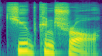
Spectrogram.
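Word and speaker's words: kubectl: They've officially stated that the correct way to say it is cube control because you are using the tool to control the cube.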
